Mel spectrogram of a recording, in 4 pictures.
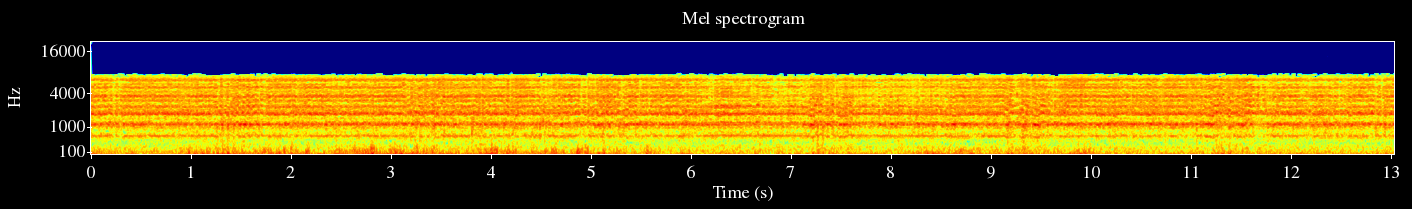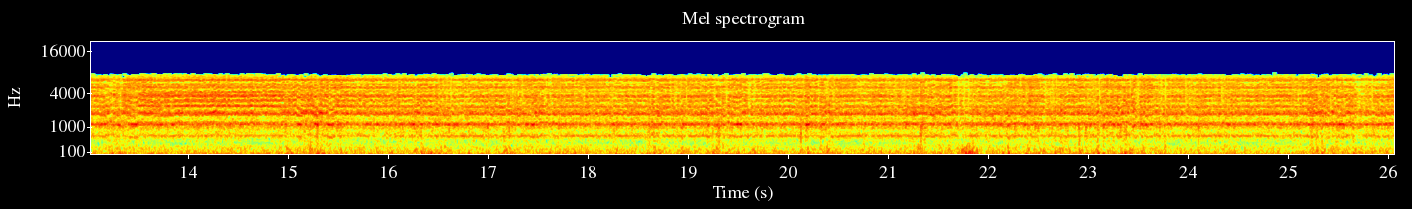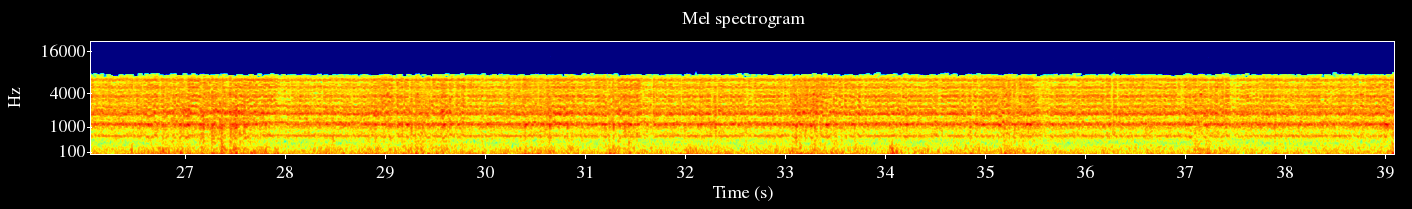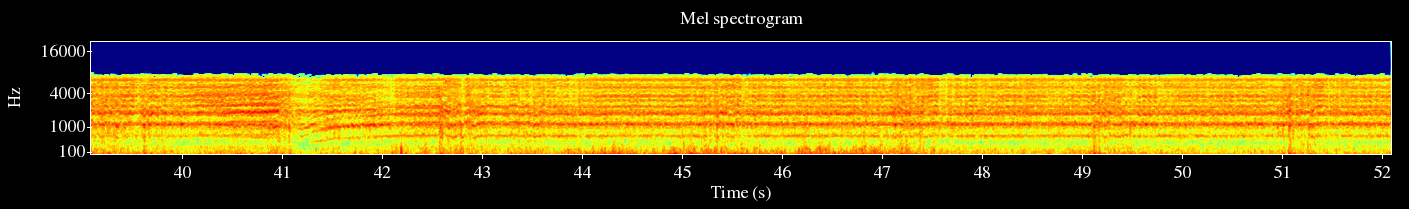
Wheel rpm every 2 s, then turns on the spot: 160, 160, 160, 160, 160, 160, 160, 160, 160, 160, 160, 160, 160, 160, 170, 160, 160, 160, 160, 160, 150, 160, 160, 160, 160, 160.
none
